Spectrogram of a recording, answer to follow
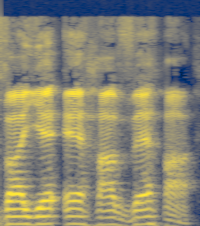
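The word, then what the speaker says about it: וַיֶּאֱהָבֶהָ: Anyway, the word is va'ye'ehav'eha. It's six syllables all condensed into the one word.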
